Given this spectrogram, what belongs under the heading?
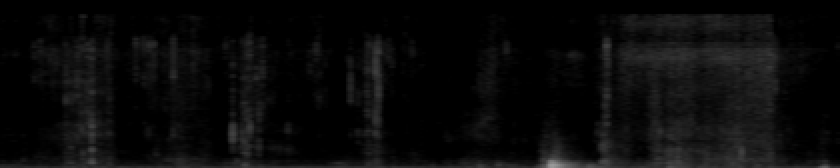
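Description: Someone bites into hot chicken wings and chews, soft close mouth sounds with one sharper crunchy bite midway, quiet and sparse.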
